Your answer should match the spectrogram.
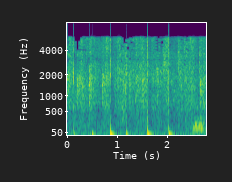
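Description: A crowd applauds in a steady, dense wash of clapping that lasts the whole stretch, with a few sharper individual claps popping out above the rest. No one speaks.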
